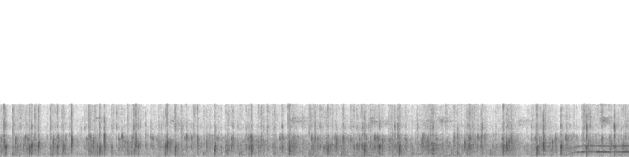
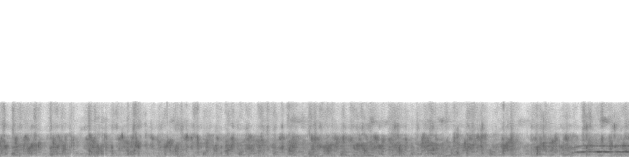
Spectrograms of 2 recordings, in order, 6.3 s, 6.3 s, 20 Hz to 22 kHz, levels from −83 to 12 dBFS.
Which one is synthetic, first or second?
second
